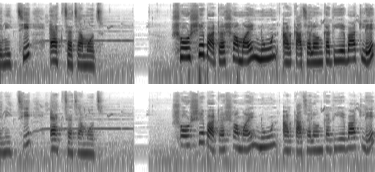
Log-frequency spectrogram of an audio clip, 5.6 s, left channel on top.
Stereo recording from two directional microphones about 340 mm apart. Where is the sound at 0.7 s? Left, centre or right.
Left.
